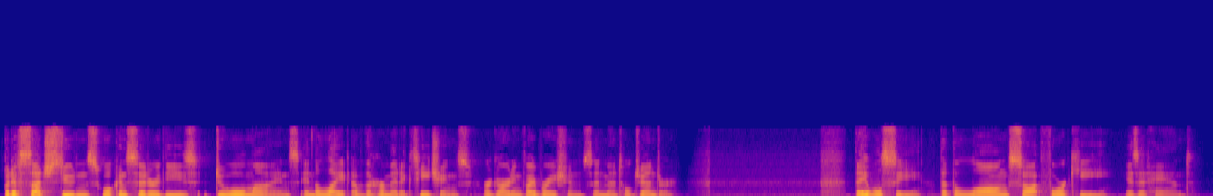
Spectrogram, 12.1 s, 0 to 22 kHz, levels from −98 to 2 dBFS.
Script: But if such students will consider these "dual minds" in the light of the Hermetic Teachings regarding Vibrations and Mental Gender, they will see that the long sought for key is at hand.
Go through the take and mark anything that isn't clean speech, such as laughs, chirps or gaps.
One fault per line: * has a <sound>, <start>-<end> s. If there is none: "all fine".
all fine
